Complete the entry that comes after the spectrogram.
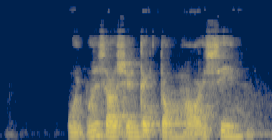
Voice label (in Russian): Голоса, Гонконгский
